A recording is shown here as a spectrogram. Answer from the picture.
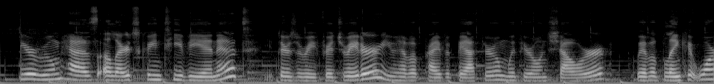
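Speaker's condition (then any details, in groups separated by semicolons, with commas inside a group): No condition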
